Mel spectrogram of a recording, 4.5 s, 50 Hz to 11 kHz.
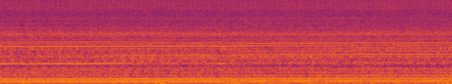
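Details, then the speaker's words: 1988 Toyota 4x4 van engine at idle: steady high whine, first suspected water pump, traced to a worn alternator bearing, then serviced. "Another video. I finally figured out where that whine is coming from."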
